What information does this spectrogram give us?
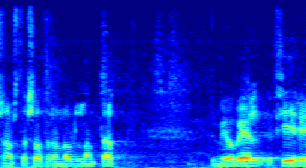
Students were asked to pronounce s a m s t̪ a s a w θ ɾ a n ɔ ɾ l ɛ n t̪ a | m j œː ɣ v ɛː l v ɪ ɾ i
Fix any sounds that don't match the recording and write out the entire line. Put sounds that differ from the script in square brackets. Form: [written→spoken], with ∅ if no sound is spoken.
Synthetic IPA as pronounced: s a m s t̪ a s a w θ ɾ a n ɔ ɾ l [ɛ→a] n t̪ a | m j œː ɣ v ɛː l [v→f] ɪ ɾ [i→ɪ]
